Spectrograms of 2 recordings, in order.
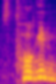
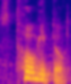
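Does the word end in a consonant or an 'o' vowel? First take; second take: consonant; vowel. First: The word ends on a bare consonant. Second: The word ends with an 'o' vowel. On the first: The speaker calls it wrong. "এটা কখনো স্থগিত বলবো না" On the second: The speaker calls it right. "শেষে কিন্তু ও উচ্চারণ হবে"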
